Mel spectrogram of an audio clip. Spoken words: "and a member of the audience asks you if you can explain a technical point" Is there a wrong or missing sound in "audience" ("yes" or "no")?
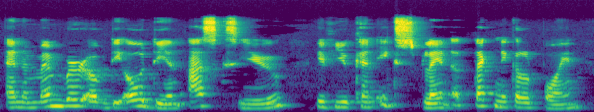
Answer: yes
